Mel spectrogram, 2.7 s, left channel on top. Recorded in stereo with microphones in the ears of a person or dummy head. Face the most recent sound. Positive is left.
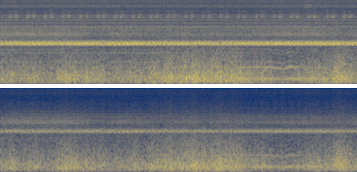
turn(degrees=80)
